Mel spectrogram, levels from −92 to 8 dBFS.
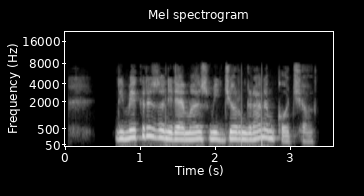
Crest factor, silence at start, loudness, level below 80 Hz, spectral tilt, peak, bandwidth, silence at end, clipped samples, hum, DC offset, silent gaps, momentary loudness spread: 14 dB; 0.7 s; -18 LUFS; -54 dBFS; -6.5 dB/octave; -4 dBFS; 8 kHz; 0.3 s; under 0.1%; none; under 0.1%; none; 12 LU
